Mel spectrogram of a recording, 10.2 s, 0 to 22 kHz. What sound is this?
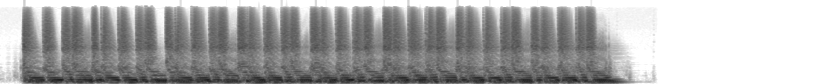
Metal Guitar Loops All but number 4 need to be trimmed in this pack. they are all 130 BPM 440 A with the low E dropped to D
